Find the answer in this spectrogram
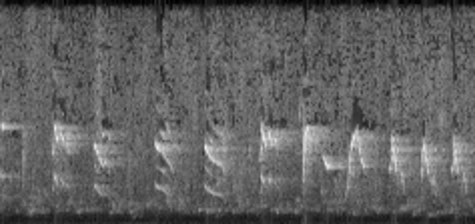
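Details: Javan bush lark of the Parva type singing clearly: a series of high, thin, downward- and upward-bent whistled notes, spaced about half a second apart. A soft low thump comes midway.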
